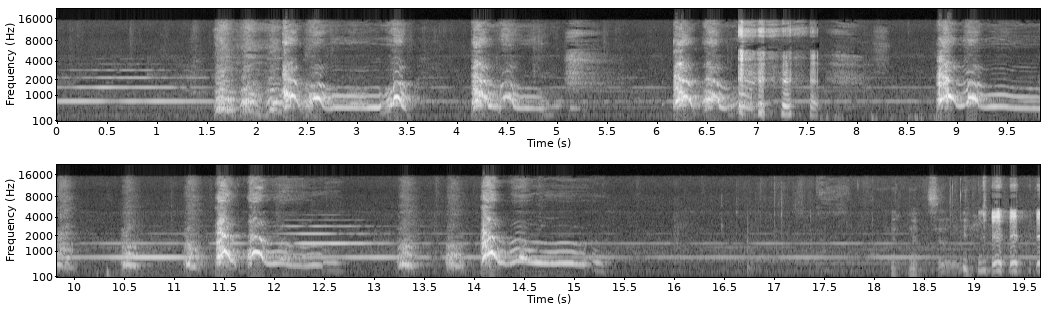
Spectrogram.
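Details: Willy, a dog upset by tornado sirens in Coon Rapids, lets out repeated barks that slide into short falling howls in clusters, with the siren's steady tone audible throughout.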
